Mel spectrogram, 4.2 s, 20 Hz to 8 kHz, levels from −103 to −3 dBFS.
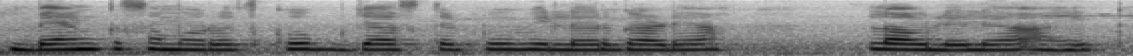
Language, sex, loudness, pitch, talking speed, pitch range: Marathi, female, -16 LUFS, 270 Hz, 125 wpm, 255-275 Hz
